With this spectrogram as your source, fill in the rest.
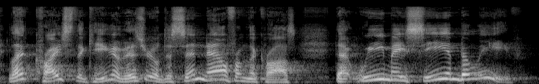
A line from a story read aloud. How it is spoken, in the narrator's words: he said, they continue on with their mocking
